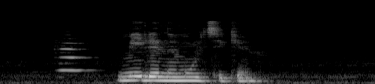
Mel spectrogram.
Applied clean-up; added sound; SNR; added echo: none; Wind instrument, woodwind instrument; 12 dB; reverberation time 0.2 s.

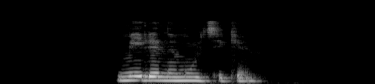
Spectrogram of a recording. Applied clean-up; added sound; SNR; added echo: neural mask model DeepFilterNet 3.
